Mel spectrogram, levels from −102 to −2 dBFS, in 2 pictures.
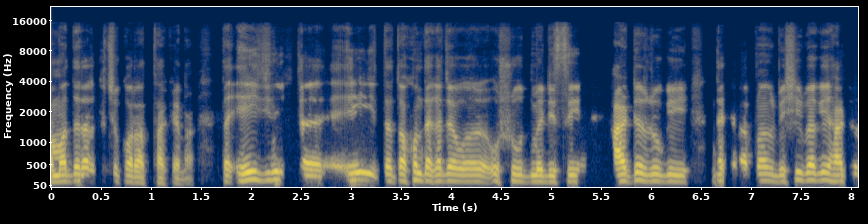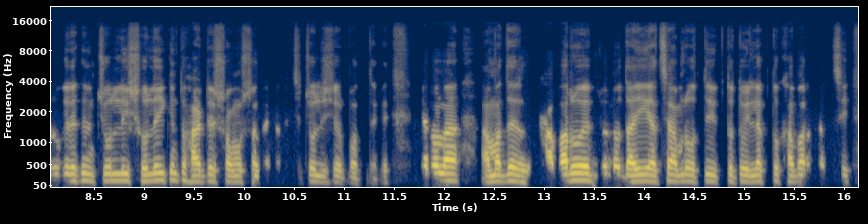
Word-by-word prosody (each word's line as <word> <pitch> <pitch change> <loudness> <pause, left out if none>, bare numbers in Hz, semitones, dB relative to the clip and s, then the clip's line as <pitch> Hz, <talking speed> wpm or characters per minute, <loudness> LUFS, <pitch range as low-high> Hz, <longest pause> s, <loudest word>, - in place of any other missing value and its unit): আমাদের 140 +3 +4
আর 135 - -3
কিছু - - -10
করার - - +2
থাকে - - -2
না। - - -11 0.3
তা - - 0 0.2
এই 175 +2 +8
জিনিসটা 175 - -1 0.5
এই 335 - +5 0.2
ত - - -23 0.2
তখন 155 +4 +4
দেখা 145 0 +3
যায় 150 -1 +4
ও - - 0 0.3
ওষুধ 140 -3 -3
মেডিসিন, 130 +1 -1 0.3
হার্টের 150 +3 +6
রোগী 140 -1 -1 0.4
দেখেন - - -3
আপনারা 150 0 -1
বেশিরভাগই 165 +4 +1
হার্টের 140 +2 +1
রোগীর 150 +1 -4
এখানে 155 -1 -4
৪০ 150 0 -1
হলেই 160 +3 +1
কিন্তু 165 -1 -2
হার্টের 135 +1 +1
সমস্যা 130 -1 -3
দেখা - - -17
দিচ্ছে 395 - -27
৪০ 130 -4 -6
এর 125 - -7
পর - - -5
থেকে। - - -17 0.3
কেননা 160 -1 +5 0.4
আমাদের 140 +3 +3 0.2
খাবারও 145 +8 +4
এর 145 - -8
জন্য 155 - -6
দায়ী 135 +1 +5
আছে। 130 +3 -7
আমরা 140 +1 -3
অতিরিক্ত 140 +2 -8
তৈলাক্ত 135 -1 -3
খাবার 135 +2 -1
খাচ্ছি। - - -14
145 Hz, 180 wpm, -21 LUFS, 135-160 Hz, 0.5 s, এই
